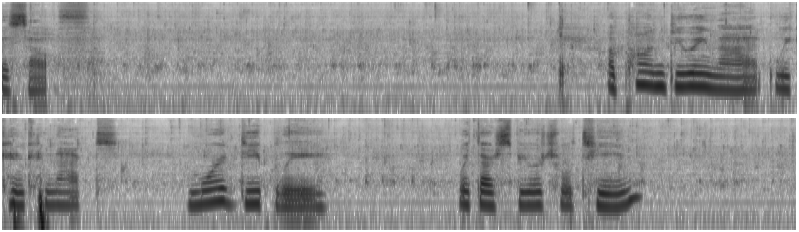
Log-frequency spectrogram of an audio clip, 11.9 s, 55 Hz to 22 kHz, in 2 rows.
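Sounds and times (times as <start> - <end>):
speech: 0.0 - 0.7, 4.2 - 8.5, 9.4 - 10.8
water trickling in a garden: 0.0 - 11.9.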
